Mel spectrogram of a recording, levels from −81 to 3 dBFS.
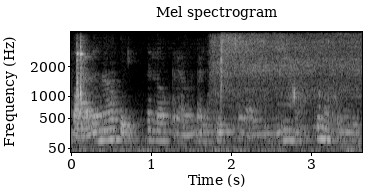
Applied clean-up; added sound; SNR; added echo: none; Water; 1 dB; reverberation time 0.4 s.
